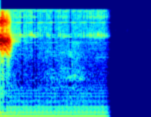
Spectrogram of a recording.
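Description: Faint steady electrical hum in the call audio, which cuts off abruptly to dead silence about one and a half seconds in.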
